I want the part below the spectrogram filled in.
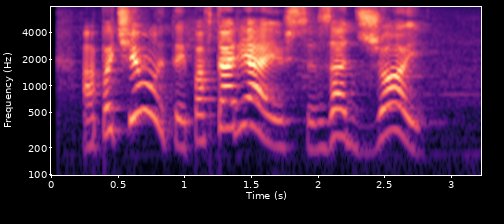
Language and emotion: Russian, angry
